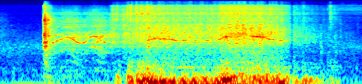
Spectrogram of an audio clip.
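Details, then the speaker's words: Rebuilt fuel-injected engine given starting fluid: the starter cranks, then it catches about two seconds with uneven low firing and dies. Crank-no-start; a fuel problem is suspected before a fuel rail pressure test. "that's a good time guys so that is kind of it's an indication that we have a fuel problem on white wouldn't start last time squirting a little bit of starting fluid in there starts up"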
